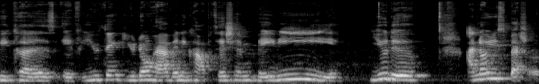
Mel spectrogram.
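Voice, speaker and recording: A woman's somewhat breathy, medium-pitched voice, upbeat and animated in tone, at a moderate pace. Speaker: branding educator, video creator. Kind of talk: tutorial. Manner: upbeat, animated.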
